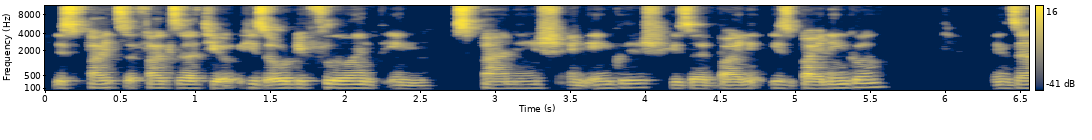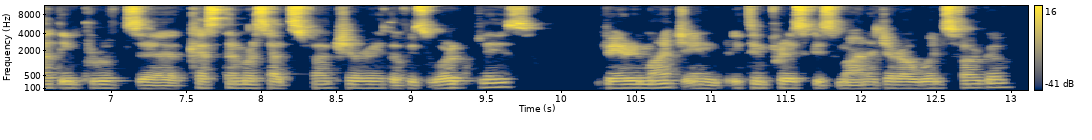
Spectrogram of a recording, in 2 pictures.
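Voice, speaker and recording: A young man from Ethiopia, giving an earnest, measured prepared presentation with small restarts. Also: fairly low pitch, level tone, darkish tone, poor audio.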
